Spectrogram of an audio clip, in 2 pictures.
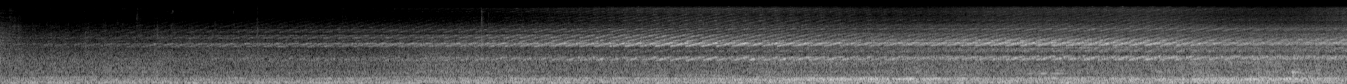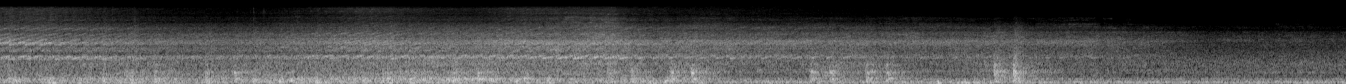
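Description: Electric passenger train running at the platform, its traction motors giving a steady whine at two pitches over a low rumble. A few clicks of wheels over rail joints come near the end.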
